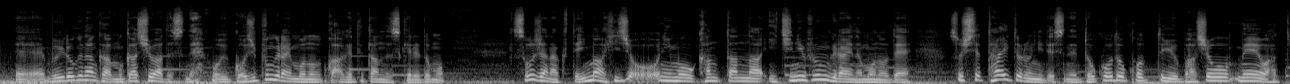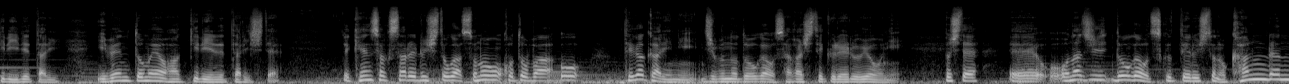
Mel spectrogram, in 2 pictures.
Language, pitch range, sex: Japanese, 110-175 Hz, male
